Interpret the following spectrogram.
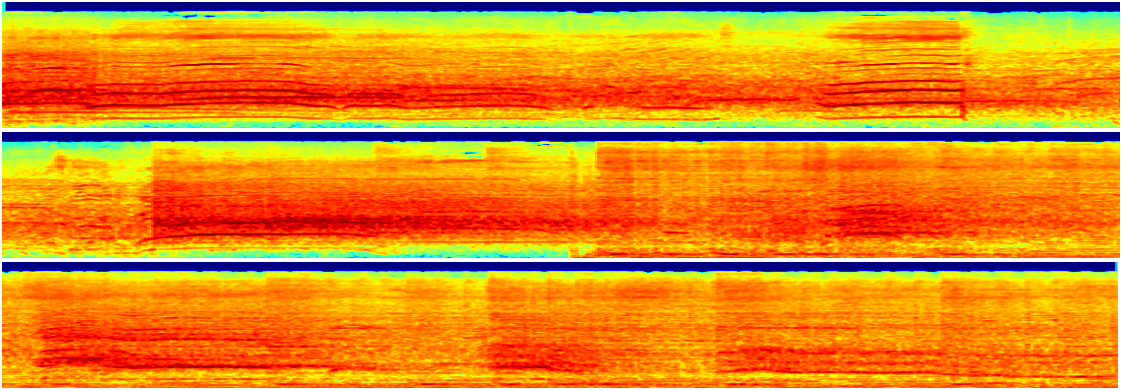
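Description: Live pop concert in an arena: high voices singing and screaming with no bass at first, then about eleven seconds in a pop song starts abruptly over the PA with heavy bass, with singing and crowd screams over it.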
